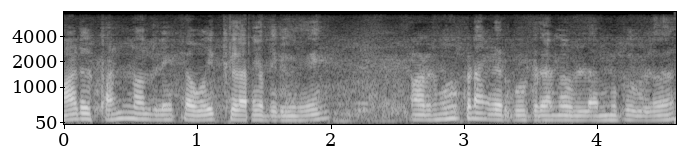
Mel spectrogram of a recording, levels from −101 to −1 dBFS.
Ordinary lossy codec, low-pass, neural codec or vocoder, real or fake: none; 7.2 kHz; codec, 44.1 kHz, 2.6 kbps, DAC; fake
